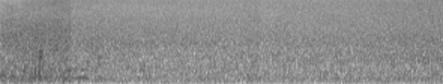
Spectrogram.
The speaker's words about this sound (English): because we can see the falls cascading white water right down the rock face here. Yeah, and it's freezing, of course, as it's the last few days, certainly the temperatures have been so cold.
